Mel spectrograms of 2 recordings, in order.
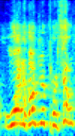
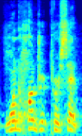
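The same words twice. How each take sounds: First: High, loud ONE HUNDRED PERCENT; emphatic outburst. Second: Said in the usual way. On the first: Acted. Second, emphatic answer to own question.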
